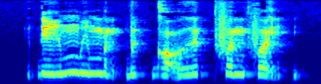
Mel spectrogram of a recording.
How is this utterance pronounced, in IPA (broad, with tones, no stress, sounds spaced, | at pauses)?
ɗ i˨˦ m i˧ m ə̰˧˨ n ɓ ɨ˨˩ k̚ ɣ ɔ̰˧˨ ɣ ɨ˦˥ t̚ f ə˧ n f ə̰˧˨ j ʔ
